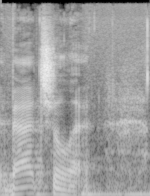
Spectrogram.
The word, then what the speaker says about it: Batschelet: To this day, you still don't know how to say Batchelet. Like bachelorette, but without the er.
